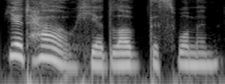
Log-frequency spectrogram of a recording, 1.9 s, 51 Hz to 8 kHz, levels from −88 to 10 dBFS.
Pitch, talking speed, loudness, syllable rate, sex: 180 Hz, 225 wpm, -20 LUFS, 5.1 syllables/s, female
